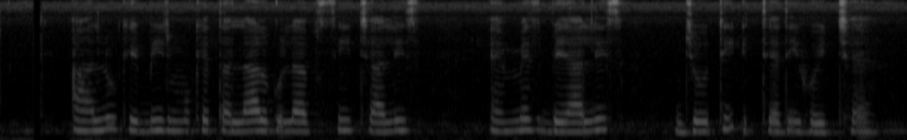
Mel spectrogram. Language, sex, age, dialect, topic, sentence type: Maithili, female, 25-30, Southern/Standard, agriculture, question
